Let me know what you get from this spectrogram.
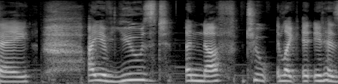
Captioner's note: sigh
